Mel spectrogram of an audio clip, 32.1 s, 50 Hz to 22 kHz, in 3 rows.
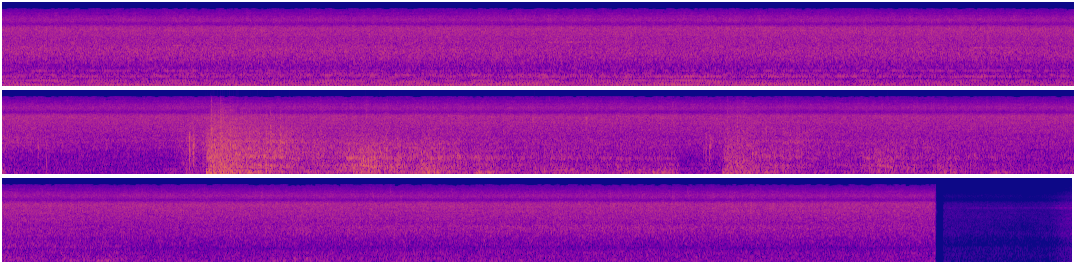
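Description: Heavy tropical rain pouring steadily on foliage and ground, with a steady low mechanical hum under it for the first ten seconds or so. About 13 s in, a loud clap of thunder rumbles on for several seconds, and a second peal follows about five seconds later.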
